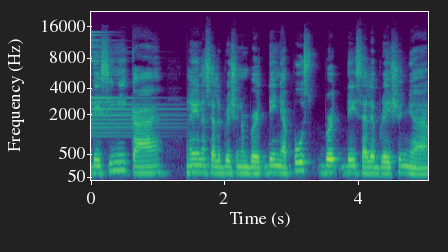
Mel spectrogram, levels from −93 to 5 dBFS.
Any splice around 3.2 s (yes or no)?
no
